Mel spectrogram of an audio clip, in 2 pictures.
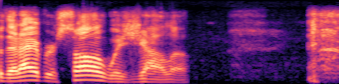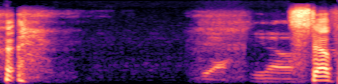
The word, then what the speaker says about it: giallo: You're talking about giallo flicks? Yeah, and I call them Gallo because as a kid I didn't know how to pronounce them when I first.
